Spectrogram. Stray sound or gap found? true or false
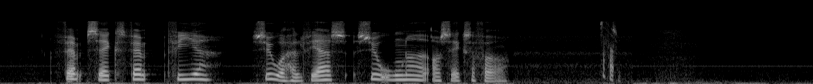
true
